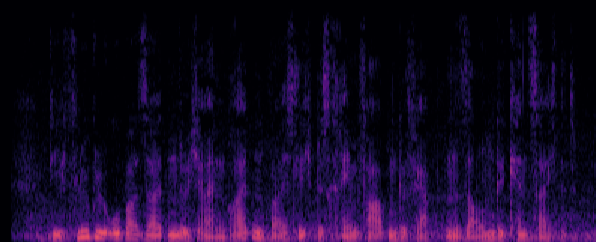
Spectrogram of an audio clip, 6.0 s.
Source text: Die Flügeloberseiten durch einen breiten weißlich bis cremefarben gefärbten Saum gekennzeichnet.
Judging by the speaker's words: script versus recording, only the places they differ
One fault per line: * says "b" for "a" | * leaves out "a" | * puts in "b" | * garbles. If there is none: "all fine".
all fine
